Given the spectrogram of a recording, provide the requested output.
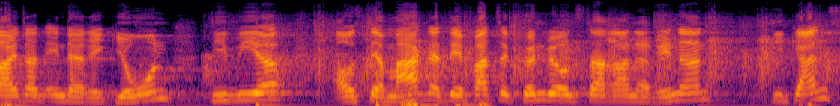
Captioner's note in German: Beifall bei der FDP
